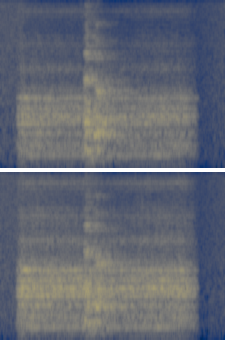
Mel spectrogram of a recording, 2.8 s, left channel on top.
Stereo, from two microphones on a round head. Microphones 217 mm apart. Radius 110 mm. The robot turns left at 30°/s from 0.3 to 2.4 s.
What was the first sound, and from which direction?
A cough, 5° right (ahead or behind).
